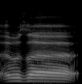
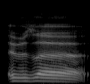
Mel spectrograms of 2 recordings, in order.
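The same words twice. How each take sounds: The two takes are said the same way.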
